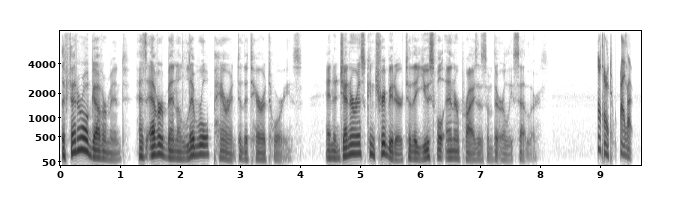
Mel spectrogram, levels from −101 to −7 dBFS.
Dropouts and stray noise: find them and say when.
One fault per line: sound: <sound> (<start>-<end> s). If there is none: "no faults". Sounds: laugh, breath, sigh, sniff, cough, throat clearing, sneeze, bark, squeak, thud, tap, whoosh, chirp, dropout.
sound: chirp (9.0-9.5 s)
